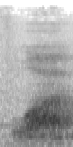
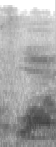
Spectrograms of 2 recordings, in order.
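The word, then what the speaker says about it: fleadh: She also won the Mid-Atlantic FLA champion, and I didn't know what FLA meant, and you spell it F-L-E-A-D-H, so I guess it's a Gaelic or Celtic word, but it means festival.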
